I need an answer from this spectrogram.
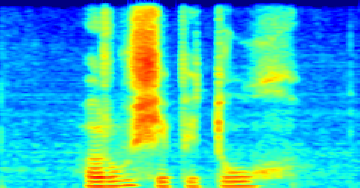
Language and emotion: Russian, sad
